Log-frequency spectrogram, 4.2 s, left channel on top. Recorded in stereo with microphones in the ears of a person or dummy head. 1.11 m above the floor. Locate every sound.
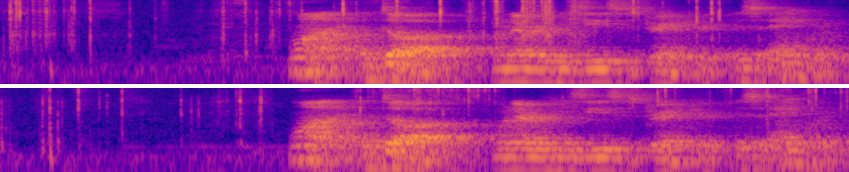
1.4 s a man speaking: 50° left (ahead or behind), 1.1 m; by 4.2 s 15° right (ahead or behind), 1.1 m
